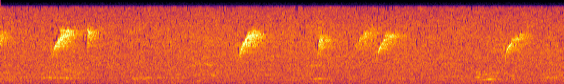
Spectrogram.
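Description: A bird giving short, high chirps, each dropping in pitch, about seven of them scattered over a few seconds, over a steady background hiss.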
